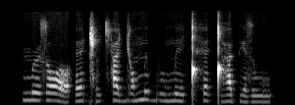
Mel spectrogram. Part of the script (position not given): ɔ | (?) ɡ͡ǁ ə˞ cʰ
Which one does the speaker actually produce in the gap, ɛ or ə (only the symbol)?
ɛ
